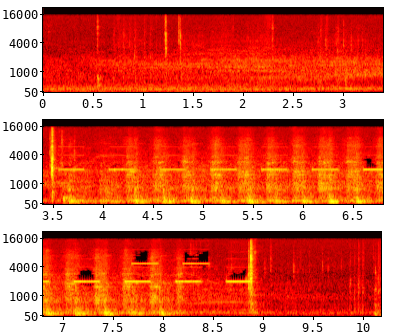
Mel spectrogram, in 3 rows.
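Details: 1996 Mitsubishi Eclipse GST cranks in uneven, sluggish pulses under two per second for about five seconds without catching; owner suspects a bad starter.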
